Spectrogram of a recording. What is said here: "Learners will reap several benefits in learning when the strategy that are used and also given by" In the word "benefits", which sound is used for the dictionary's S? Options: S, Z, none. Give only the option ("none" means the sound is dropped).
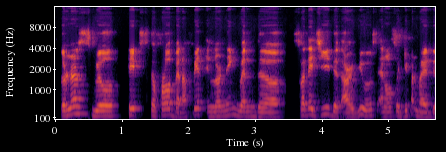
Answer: none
